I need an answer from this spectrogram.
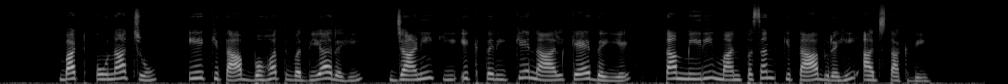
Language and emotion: Punjabi, neutral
